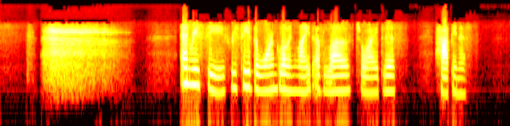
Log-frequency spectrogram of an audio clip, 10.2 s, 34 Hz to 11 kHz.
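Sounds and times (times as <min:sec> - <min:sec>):
slow deep breath during a guided meditation: 0:00.0 - 0:03.6, 0:08.3 - 0:08.7
speech: 0:03.6 - 0:08.0, 0:08.8 - 0:09.4.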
